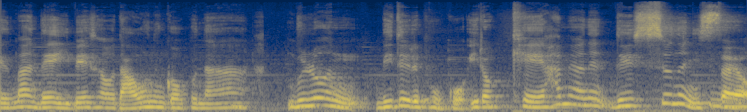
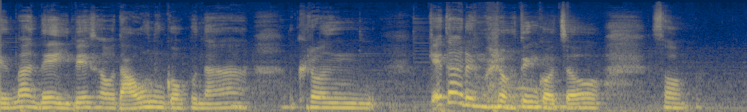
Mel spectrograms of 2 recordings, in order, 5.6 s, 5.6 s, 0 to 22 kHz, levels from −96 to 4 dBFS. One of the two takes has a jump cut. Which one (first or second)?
first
